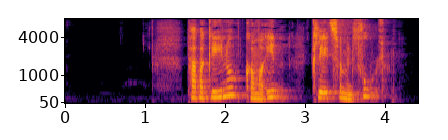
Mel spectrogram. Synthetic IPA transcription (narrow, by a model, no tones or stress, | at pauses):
pʰɑpæɡ̥e̝ːnukʰɒ̽m̰ɐʔe̝n̰ | kʰlḛːd̥sɒ̽me̝nfṵːl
